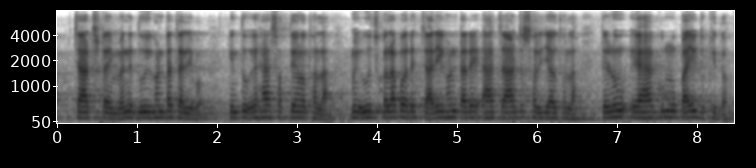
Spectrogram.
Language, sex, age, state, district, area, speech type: Odia, male, 18-30, Odisha, Nayagarh, rural, spontaneous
